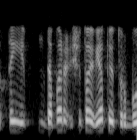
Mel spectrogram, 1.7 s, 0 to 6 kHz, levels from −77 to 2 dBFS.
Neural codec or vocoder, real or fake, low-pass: none; real; 5.4 kHz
